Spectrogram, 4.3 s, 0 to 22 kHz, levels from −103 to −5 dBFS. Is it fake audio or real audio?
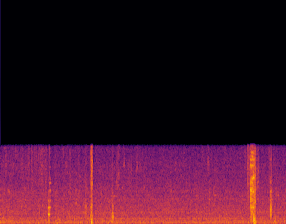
real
